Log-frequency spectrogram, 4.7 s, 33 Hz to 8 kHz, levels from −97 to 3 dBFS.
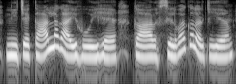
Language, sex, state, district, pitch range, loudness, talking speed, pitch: Hindi, female, Jharkhand, Garhwa, 195-230 Hz, -12 LUFS, 125 wpm, 210 Hz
